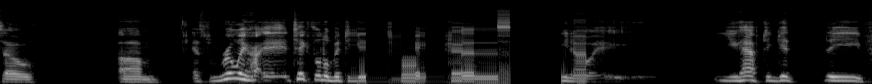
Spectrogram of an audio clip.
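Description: From 3.52 s to 5.86 s the sound turns into a rigid, metallic buzz pitched at 50 Hz. Its shape still loosely follows the underlying audio, but the natural detail is gone. This is robotic sound from repeated short buffers, likely caused by new audio arriving too seldom, so the playback filled the gaps by looping the last fragment. A 50 Hz buzz fits a repeated chunk of about 20 ms, and most of the material in this stretch is repetition rather than real audio.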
